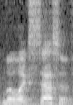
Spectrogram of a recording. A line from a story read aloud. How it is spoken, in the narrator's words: growled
